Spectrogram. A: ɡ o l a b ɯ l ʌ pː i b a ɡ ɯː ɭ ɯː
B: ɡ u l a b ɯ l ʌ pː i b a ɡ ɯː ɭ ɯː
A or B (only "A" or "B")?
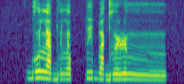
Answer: A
